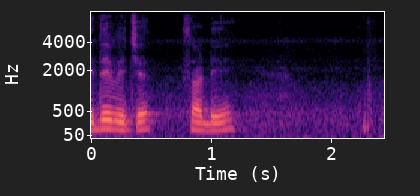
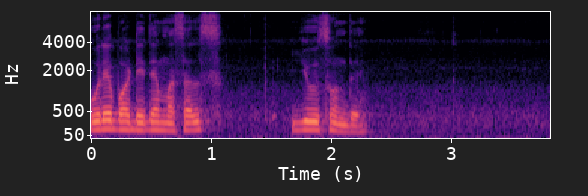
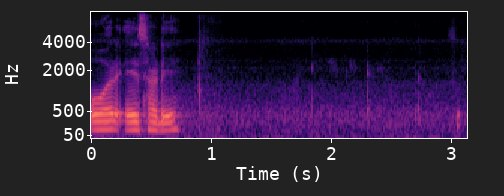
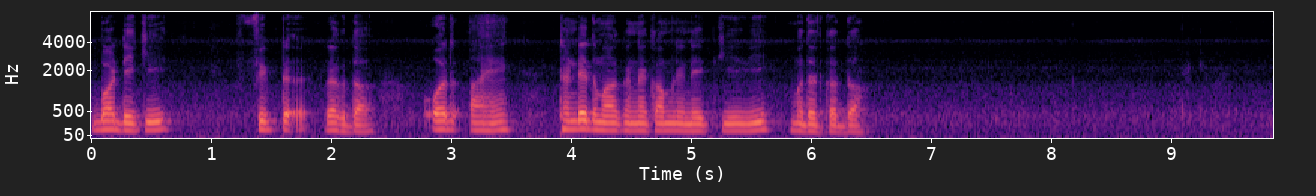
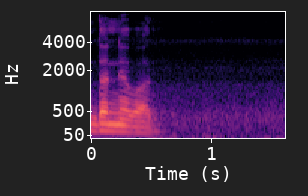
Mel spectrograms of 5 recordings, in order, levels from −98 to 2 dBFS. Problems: low volume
